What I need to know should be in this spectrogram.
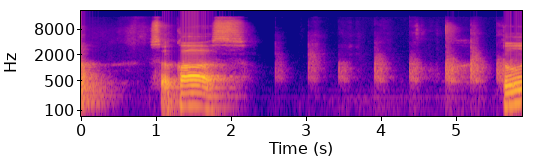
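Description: Chalk taps and scratches on a board in short strokes.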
